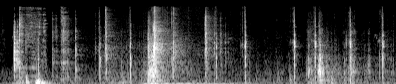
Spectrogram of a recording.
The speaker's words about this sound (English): Choppity, choppity, chop. Chop, chop, chop, choppity, choppity. Chop, chop, choppity, choppity. Should you be using that knife? My mom lets me. Okay. I have to chop them. My teeth are too wiggly for big bites.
